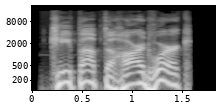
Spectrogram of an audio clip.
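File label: keep up the hard work, male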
